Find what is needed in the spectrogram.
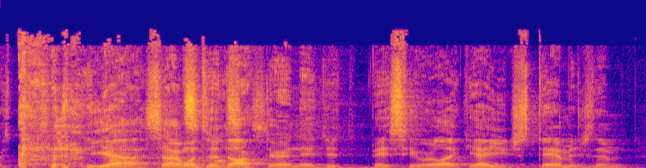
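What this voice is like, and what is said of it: Weird, damaged congested voice. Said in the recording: “laryngitis ... congested all over ... I have like a weird voice ... I can't hit certain notes anymore ... you probably damaged your voice ... I probably sound super weird”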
